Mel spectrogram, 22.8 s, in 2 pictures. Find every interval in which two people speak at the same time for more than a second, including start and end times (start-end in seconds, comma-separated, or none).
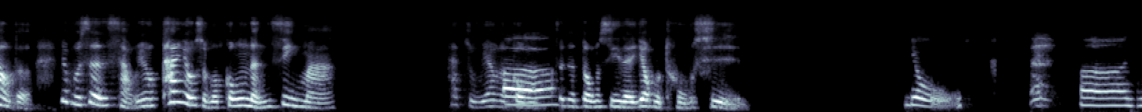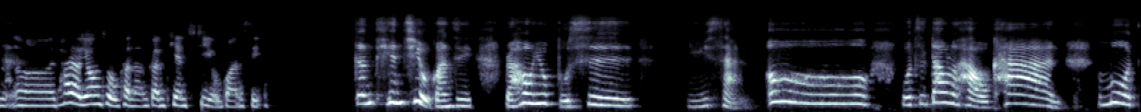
none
